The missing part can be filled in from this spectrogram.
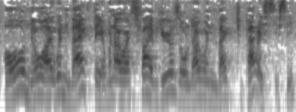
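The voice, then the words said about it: French accent. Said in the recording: “judging from your accent ... you must have remained in France ... You just didn't get an accent from spending 2 weeks in France”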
